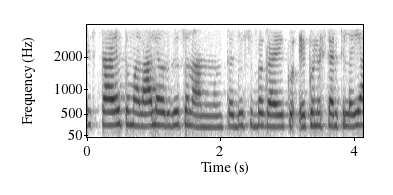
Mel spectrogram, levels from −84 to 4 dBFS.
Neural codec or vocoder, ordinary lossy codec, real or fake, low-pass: none; none; real; 3.6 kHz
